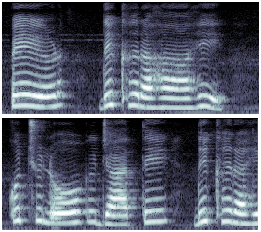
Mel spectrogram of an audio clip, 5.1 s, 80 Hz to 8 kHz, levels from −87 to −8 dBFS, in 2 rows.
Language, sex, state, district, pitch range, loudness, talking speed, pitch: Hindi, female, Madhya Pradesh, Bhopal, 250-300 Hz, -15 LUFS, 105 wpm, 280 Hz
